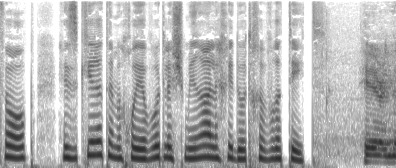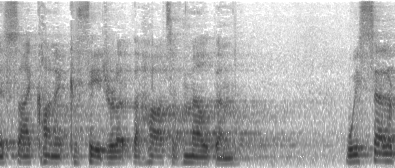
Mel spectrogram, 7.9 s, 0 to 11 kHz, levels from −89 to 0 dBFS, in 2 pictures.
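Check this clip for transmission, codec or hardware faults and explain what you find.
Nothing stood out on listening to this clip.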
